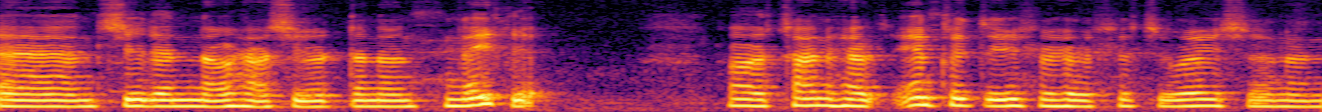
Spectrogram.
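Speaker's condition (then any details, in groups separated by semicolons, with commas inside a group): Facial paralysis; one side of face paralyzed, lifelong, prenatal cause; unclear speech, somewhat like stuttering but not stuttering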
